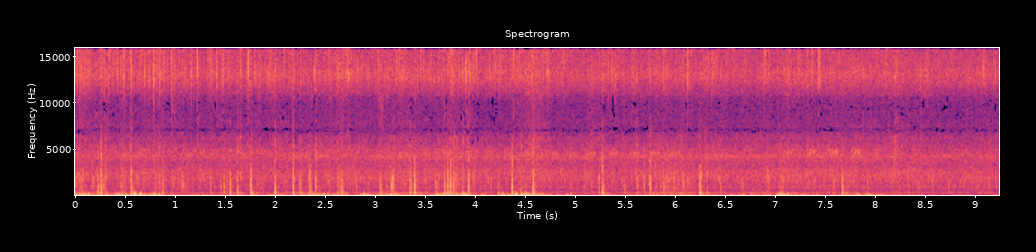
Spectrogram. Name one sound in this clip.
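Footsteps splash along a wet road.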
